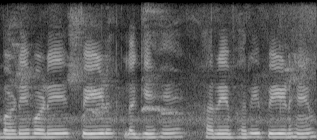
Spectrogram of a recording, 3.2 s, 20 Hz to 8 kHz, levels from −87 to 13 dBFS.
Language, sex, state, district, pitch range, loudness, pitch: Hindi, female, Madhya Pradesh, Dhar, 200-210 Hz, -14 LUFS, 205 Hz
